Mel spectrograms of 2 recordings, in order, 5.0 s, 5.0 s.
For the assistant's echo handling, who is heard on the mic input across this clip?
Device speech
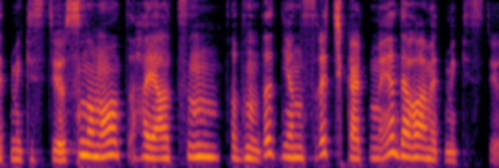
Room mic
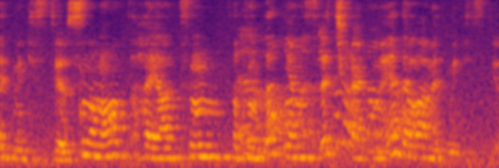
both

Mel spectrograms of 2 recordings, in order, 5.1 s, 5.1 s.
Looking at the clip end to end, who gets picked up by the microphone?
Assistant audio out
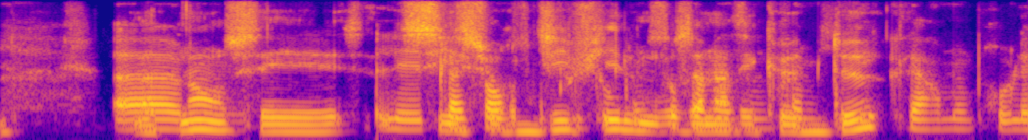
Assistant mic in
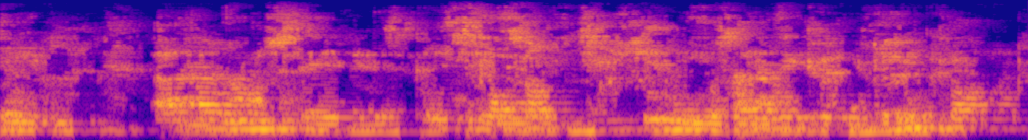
echo only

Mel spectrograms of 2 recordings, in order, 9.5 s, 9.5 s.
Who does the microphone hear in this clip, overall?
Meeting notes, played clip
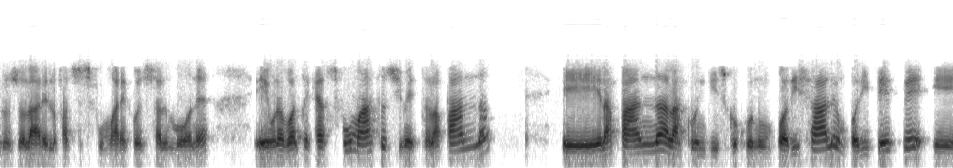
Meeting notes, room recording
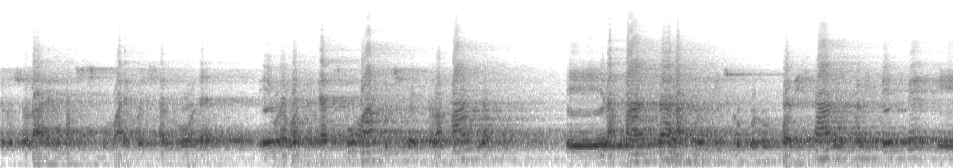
echo only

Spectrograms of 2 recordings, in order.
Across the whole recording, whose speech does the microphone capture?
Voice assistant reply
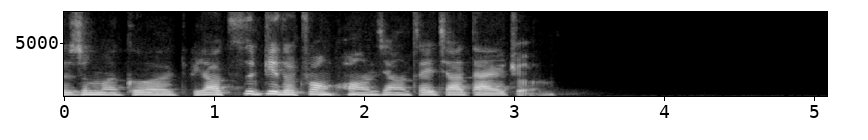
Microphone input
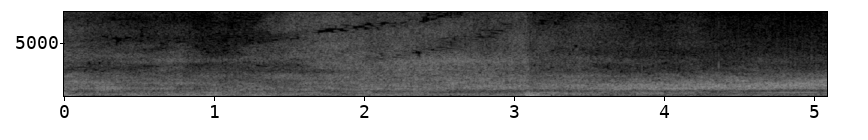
neither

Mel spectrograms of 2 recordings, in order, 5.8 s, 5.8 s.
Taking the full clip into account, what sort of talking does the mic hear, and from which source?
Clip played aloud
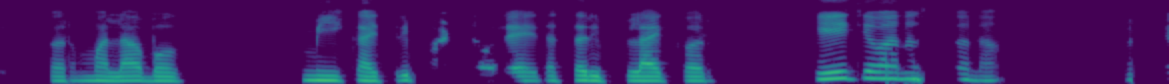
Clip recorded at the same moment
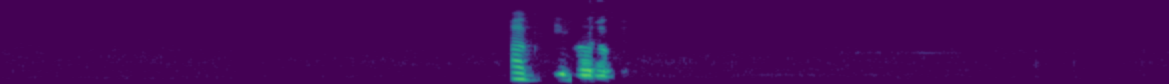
user only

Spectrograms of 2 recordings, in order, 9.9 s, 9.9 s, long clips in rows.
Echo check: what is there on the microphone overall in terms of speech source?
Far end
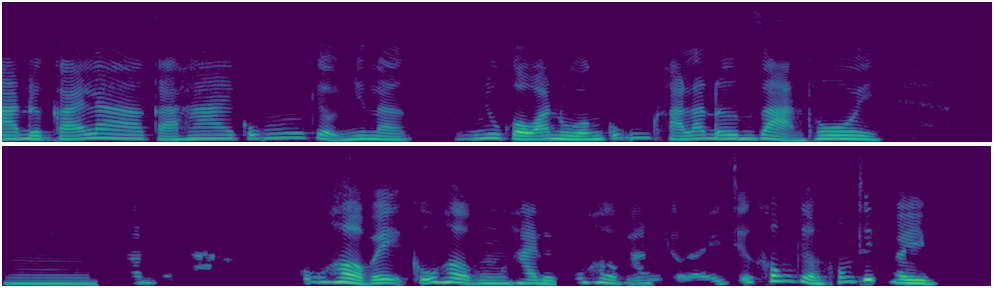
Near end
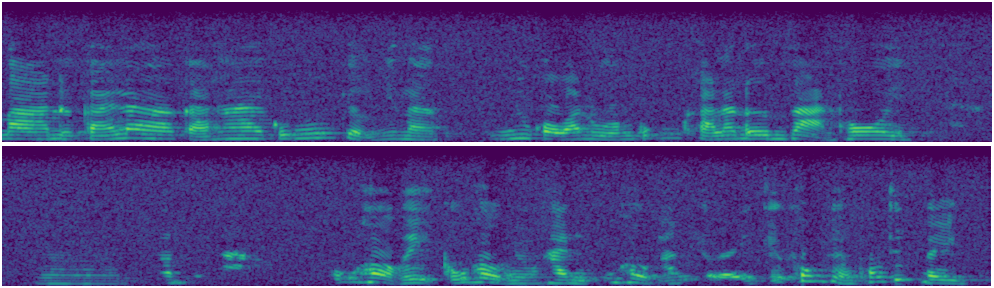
echo only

